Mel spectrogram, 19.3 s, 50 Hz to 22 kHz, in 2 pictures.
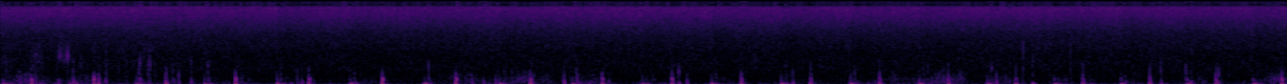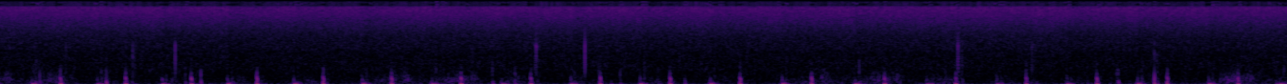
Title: Pounding heartbeat with breathing sounds (22F)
